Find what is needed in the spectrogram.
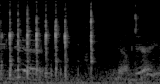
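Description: A quick run of about ten small clicks in the first second and a half, the mouth sounds of someone sipping and tasting a fizzy grapefruit soda.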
